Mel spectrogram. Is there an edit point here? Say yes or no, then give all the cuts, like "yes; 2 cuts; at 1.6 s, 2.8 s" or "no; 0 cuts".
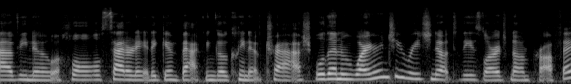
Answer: yes; 1 cut; at 3.0 s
